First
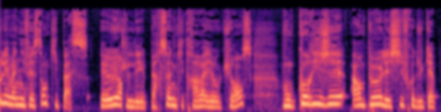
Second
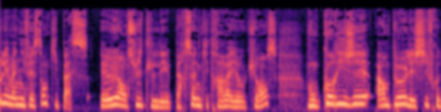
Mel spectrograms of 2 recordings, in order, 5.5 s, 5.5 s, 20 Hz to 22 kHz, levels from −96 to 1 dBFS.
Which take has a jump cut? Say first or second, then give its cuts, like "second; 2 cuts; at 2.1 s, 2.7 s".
first; 1 cut; at 1.5 s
